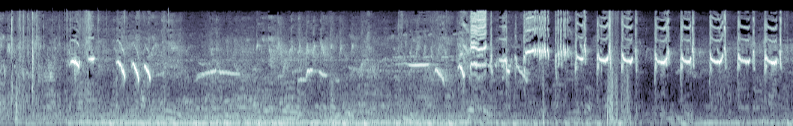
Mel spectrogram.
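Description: A canary sings in varied high chirps, whistles and quick trills, then shifts to a rapid series of sharp, repeated bright notes in the latter half, over a faint low hum.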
